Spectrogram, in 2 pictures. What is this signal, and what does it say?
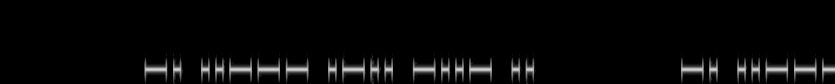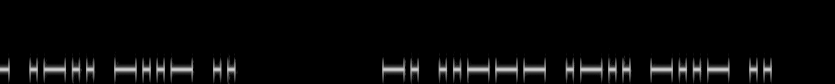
Morse code, heard as a keyed tone, about 17 wpm, 700 Hz. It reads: N2LXI N2LXI N2LXI
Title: USA Call Signs - 5 Characters - Repeated 3x - 17wpm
